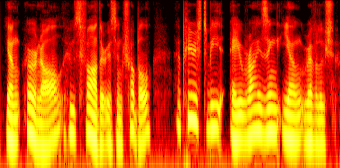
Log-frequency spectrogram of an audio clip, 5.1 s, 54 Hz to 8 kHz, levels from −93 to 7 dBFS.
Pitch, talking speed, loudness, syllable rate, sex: 140 Hz, 165 wpm, -16 LUFS, 5.5 syllables/s, male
